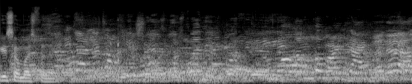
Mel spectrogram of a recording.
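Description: Background chatter of many people talking at once in a large room, steady throughout. A man says a brief "thank you so much" at the start.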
